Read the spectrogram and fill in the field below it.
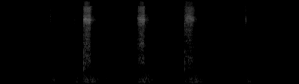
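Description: Someone polishes a knife blade on diamond lapping film, making five short, soft rubbing strokes at an uneven pace. Quiet gaps separate the strokes, and no one speaks.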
